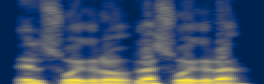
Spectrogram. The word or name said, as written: el suegro/a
